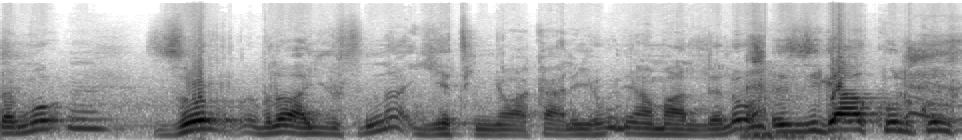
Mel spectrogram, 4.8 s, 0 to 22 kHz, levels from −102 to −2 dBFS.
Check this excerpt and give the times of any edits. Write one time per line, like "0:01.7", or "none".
0:03.8

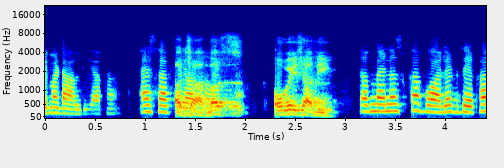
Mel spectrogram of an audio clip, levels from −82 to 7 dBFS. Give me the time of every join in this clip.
0:03.0

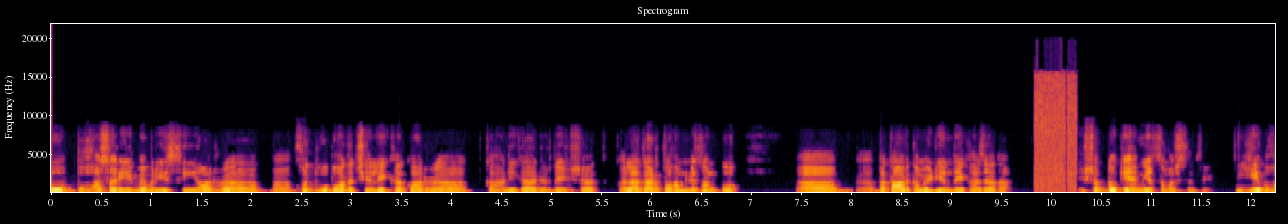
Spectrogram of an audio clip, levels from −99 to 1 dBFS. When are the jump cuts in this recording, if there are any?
0:10.2

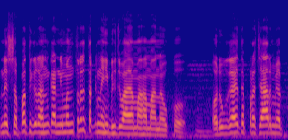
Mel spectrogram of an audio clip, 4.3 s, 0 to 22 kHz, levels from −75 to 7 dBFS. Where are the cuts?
none

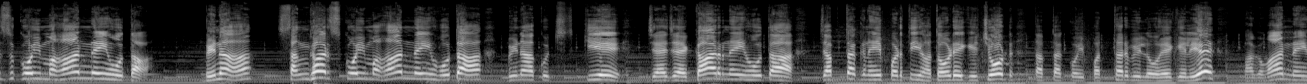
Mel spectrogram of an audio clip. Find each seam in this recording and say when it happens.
none

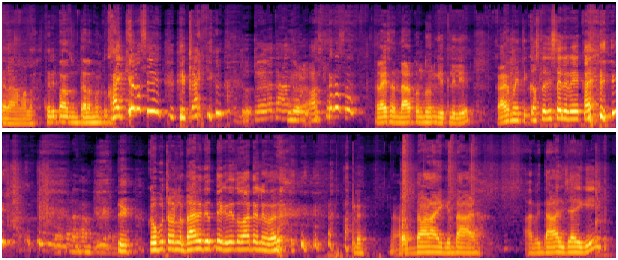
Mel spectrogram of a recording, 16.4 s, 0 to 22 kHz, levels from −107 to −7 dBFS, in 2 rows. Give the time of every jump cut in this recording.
0:04.8
0:12.9

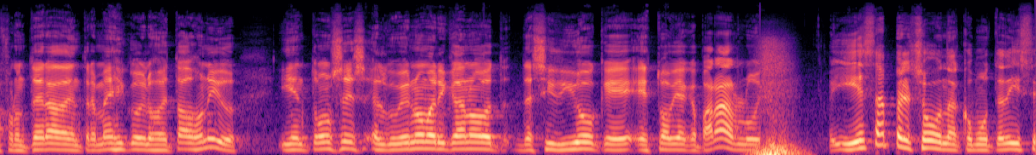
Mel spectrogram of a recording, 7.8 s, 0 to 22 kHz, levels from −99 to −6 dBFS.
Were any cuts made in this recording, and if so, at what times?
0:05.8

